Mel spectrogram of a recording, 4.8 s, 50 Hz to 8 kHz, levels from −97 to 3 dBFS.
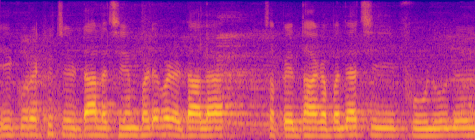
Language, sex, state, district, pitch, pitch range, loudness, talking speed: Garhwali, male, Uttarakhand, Tehri Garhwal, 155 Hz, 155-165 Hz, -16 LUFS, 200 wpm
